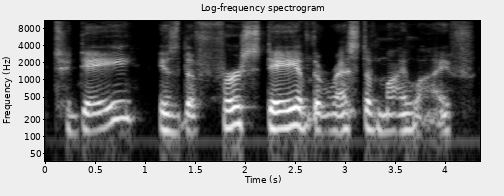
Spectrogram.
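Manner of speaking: slow, deliberate retold declaration; grand proclamation. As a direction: proclaim it word by word, savoring the dream. Proclaims his hopes on the ride.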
